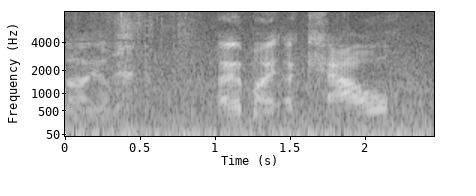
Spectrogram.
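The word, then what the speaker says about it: açaí: am I have my a cow is how you pronounce that acai blueberry pomegranate there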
